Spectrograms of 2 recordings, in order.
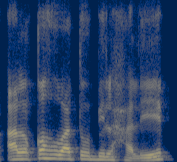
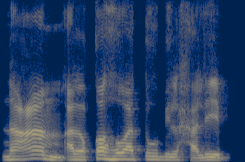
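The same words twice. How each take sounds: First: "Al qahwatu bil halib?" pitched higher, rising at the end as a question; questioning tune. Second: "Naam, al qahwatu bil halib." as a plain answer, falling at the end; answering statement tune. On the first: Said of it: "Kalau tanyanya dengan nada bertanya". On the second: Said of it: "answer after question demo". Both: Shown as a demonstration.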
